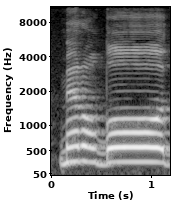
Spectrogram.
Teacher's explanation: varsayıyorum burada tenvini açıp tenvin Açılıyor ya duruş gerçekleştirdiğim tenvin açılıyor Mer diye bir Elif uzatıp bırakıyoruz İşte biz buna meddi IV diyoruz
